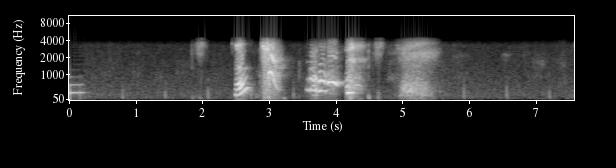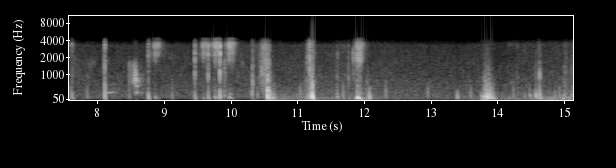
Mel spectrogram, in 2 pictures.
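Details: Several short explosive bursts, likely sneezes, followed by scattered clicks and rustling in a quiet room; sneezing.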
